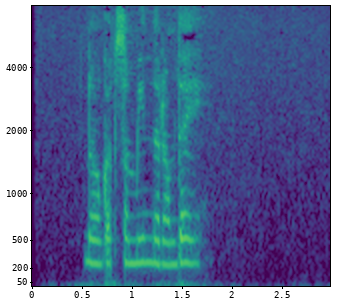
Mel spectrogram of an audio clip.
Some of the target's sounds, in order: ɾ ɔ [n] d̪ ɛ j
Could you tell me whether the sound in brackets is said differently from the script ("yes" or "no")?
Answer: yes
